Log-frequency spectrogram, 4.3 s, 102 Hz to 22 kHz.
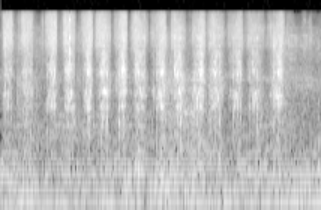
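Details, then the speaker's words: Old hub assembly from a 2004 Nissan Murano SL AWD, spun by hand after removal: dry, gritty rasp with uneven catching pulses about four a second. A worn, rough wheel bearing, unlike the smooth new hub. "pretty bad that's it kind of catching"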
